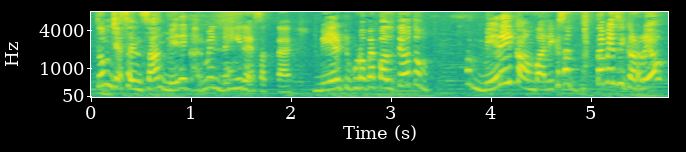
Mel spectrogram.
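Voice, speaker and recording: A woman's voice: sits high, expressive, fast, fairly bright tone, faint music behind. A woman playing a stern, indignant rich wife. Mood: furious. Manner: scolding, commanding, indignant. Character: wealthy wife and employer, stern and protective. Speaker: lady of the house. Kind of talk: social-media melodrama acting.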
